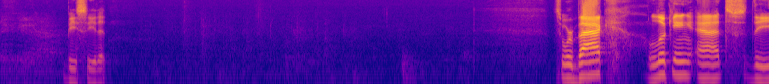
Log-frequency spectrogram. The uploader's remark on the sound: Preached on September 24, 2023 at Trinity Presbyterian Church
